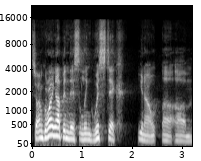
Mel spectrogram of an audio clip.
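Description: In a Canadian accent, a man of medium pitch speaks fairly slowly with lively intonation. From Canada, British Columbia. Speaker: English professor. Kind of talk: interview. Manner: halting, many fillers and repetitions.

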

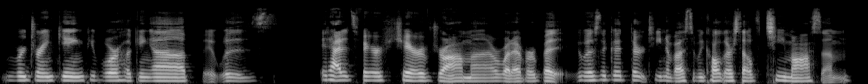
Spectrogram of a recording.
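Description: A normal speaking voice with an American accent, fairly even intonation and a fairly quick pace, in a very clean recording over a silent background. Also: woman, fairly low pitch for a woman. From US Northeast, Connecticut beach town near New Haven. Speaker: comedian and improviser. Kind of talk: casual chat.

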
